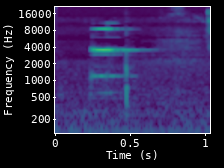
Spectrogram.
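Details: A single short electronic beep in a quiet room, a PCA infusion pump keypad tone on exiting a screen after documenting the cleared total in a demonstration.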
